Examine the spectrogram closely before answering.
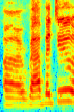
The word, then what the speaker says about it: Rabideau: Now Susan Rabideau.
